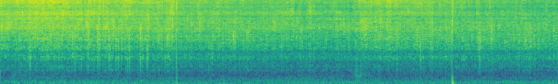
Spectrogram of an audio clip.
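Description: Potatoes for lemon rice fry in hot oil in a pan, a steady, loud, broad sizzle that continues without a break, with a single soft knock near the end.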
